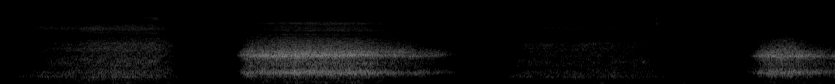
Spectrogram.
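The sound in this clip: Slow, deep breathing during a seated breathing exercise, with long airy hissing breaths in and out. Four breaths are heard with short pauses between them, and the last is cut short.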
